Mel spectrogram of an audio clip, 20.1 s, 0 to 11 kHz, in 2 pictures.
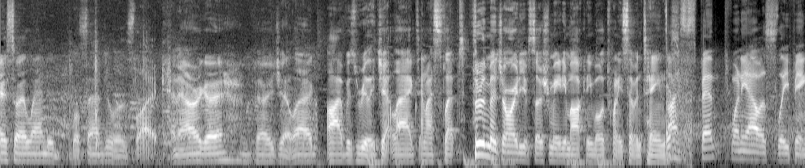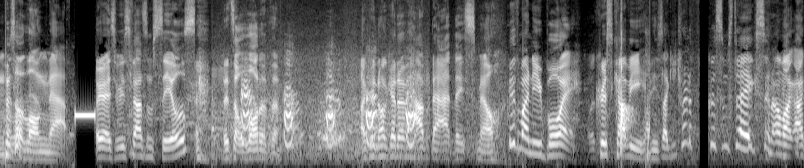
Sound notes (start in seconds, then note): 11.0 beep; 12.7 seals barking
